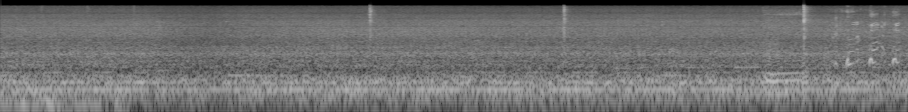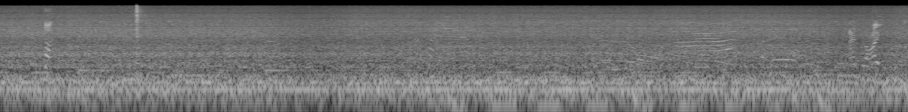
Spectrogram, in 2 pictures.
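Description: Steady low outdoor hum with faint, distant children's voices calling now and then, and a few light clicks.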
